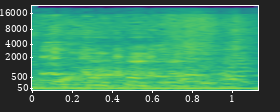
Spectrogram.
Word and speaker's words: Piedmont: That's how I pronounce Piedmont. That's how we pronounce it in Georgia, Piedmont.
